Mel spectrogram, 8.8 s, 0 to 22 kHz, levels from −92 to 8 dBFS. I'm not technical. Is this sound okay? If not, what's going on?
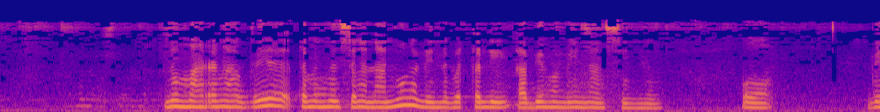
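No. The speech sounds dull and gurgly from start to finish, as if heard through a cheap digital radio. This is heavy MP2 compression, likely from saving the file at too low a quality. The format splits sound into narrow slices and drops the upper ones, so nothing above about 10.4 kHz survives. Unlike a simple muffled recording, the remaining sound also has a grainy, bubbling roughness that comes and goes.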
